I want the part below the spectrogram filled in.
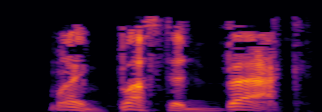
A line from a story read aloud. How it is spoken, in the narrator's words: He exclaimed, horrified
